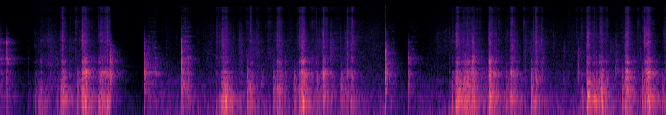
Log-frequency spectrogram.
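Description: A knife scrapes kernels off a corn cob onto a wooden board with quick rasping strokes.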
